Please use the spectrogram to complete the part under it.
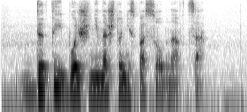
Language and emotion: Russian, angry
